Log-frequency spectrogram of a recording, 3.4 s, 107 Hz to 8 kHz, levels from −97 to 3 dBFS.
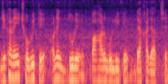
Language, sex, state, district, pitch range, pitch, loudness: Bengali, male, West Bengal, Jhargram, 120-140 Hz, 125 Hz, -16 LUFS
